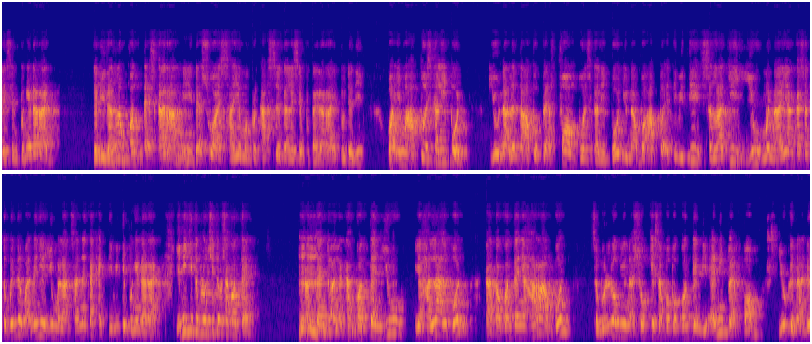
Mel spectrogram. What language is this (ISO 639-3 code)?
msa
